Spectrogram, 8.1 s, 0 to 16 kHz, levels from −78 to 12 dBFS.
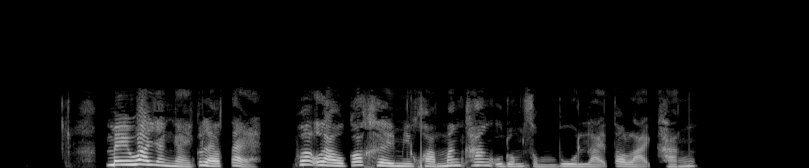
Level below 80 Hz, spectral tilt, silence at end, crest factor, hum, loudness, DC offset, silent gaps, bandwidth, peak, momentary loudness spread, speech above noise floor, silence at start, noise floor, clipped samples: -60 dBFS; -5.5 dB/octave; 1.15 s; 16 dB; none; -15 LUFS; under 0.1%; none; 7.6 kHz; 0 dBFS; 14 LU; over 75 dB; 1.05 s; under -90 dBFS; under 0.1%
